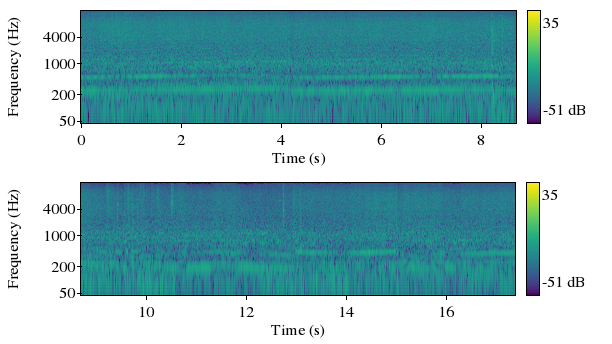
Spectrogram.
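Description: A racing car engine roars at high revs, dropping in pitch with each gear shift.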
